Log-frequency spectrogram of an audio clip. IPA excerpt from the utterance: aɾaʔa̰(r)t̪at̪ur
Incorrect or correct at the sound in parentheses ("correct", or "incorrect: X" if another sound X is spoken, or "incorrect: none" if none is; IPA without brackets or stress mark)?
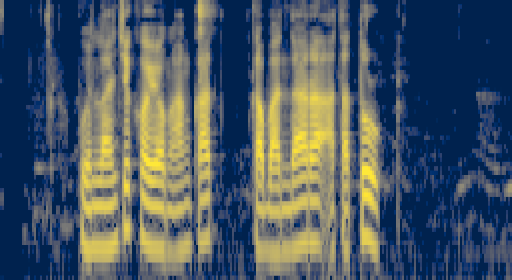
incorrect: none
